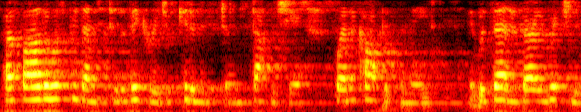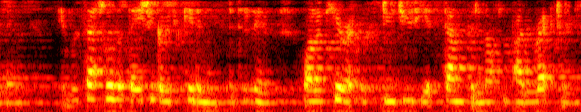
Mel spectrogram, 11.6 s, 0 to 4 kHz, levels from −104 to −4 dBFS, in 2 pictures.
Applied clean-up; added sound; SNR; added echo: none; none; none; reverberation time 2.6 s.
